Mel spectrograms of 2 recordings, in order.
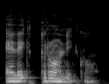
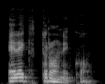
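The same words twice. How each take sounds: Both takes have the same delivery.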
